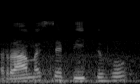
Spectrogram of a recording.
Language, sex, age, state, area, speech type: Sanskrit, male, 18-30, Maharashtra, rural, spontaneous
